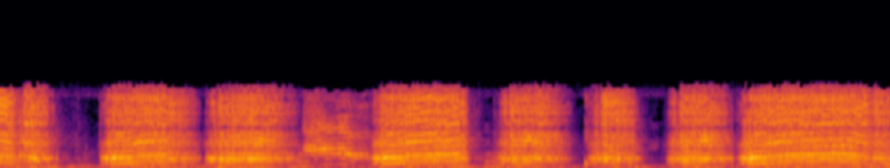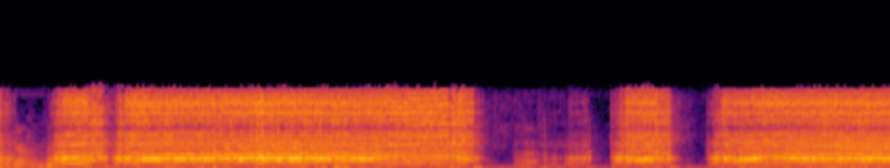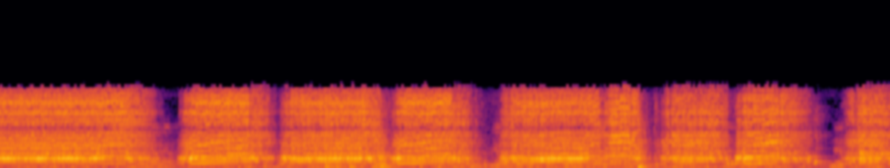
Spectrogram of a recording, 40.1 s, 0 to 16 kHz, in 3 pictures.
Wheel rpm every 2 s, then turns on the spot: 90, 80, 40, 90, 50, 60, 110, 70, 150, 170, 60, 40, 110, 160, 100, 100, 100, 100, 90, 60.
0-2 20-22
